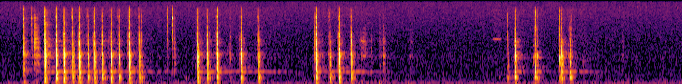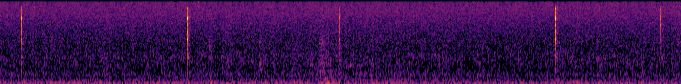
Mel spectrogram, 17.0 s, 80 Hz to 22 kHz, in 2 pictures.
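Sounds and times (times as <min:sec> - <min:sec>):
mechanical keyboard typing: 0:00.3 - 0:01.8, 0:02.5 - 0:03.3, 0:03.9 - 0:04.6, 0:06.3 - 0:07.2.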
